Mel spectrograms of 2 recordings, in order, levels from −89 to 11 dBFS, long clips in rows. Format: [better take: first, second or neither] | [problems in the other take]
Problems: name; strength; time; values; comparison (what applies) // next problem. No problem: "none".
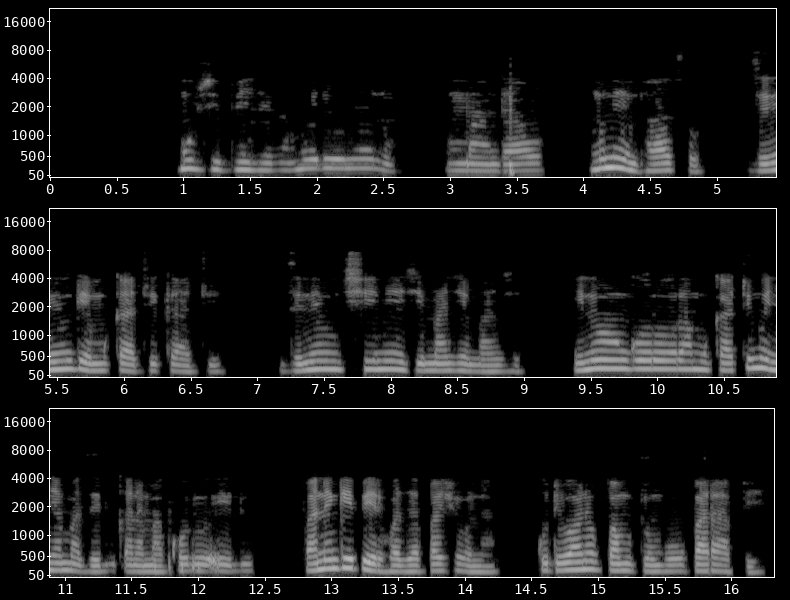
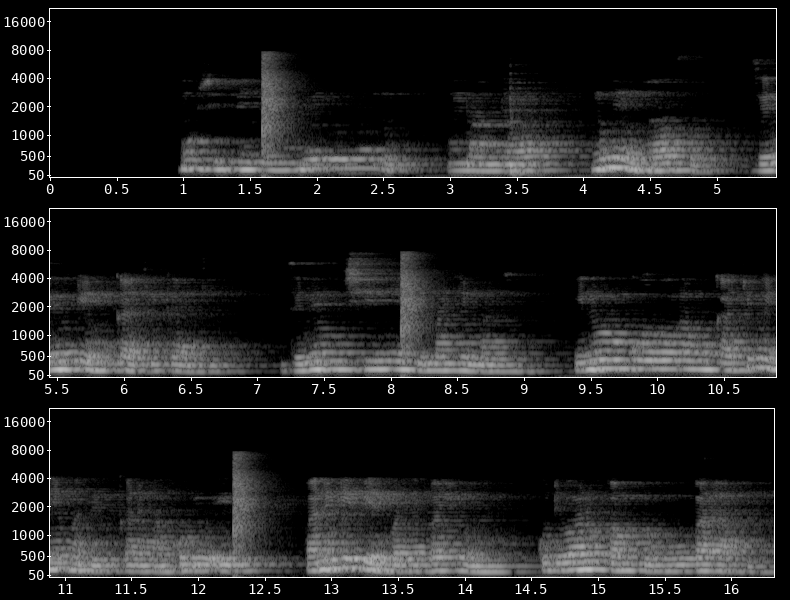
first | background sound (Clapping); 18 dB below the speech // room echo; dies away in 1 s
